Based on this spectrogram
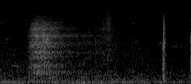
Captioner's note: sighs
